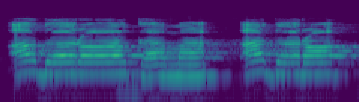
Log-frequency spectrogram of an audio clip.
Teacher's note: dal ini sebagian huruf dari qalqalah. Jadi kita pantulkan tapi tipis. Kemudian ro ini menyandang harokat alif, harokat panjang.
